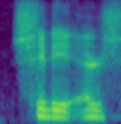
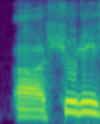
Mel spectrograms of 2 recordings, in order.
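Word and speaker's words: Ncuti: Because you're still gonna have David Tennant as the 14th Doctor, and then Shooty or however you pronounce it is going to be 15th, right? Shitty. Yeah, Shooty got right.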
